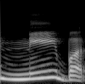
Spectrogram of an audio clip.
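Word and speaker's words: neighbour: नेबर तो ने हो गया और बी ओ यू आर या ओ आर नेबर अब यहां पर देखिए नेबर अब ये जो जी एच है ये साइलेंट है।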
